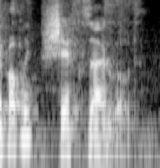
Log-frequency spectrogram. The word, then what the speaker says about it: Sheikh Zayed: Sheikh Zayed Road.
